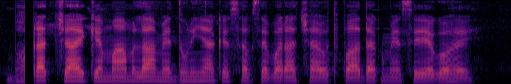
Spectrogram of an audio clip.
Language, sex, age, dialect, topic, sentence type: Magahi, male, 41-45, Southern, agriculture, statement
